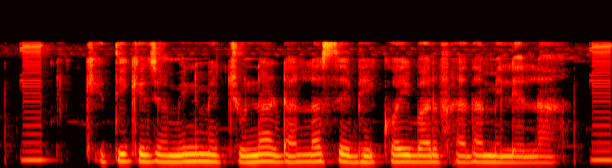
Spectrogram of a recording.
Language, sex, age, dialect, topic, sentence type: Bhojpuri, male, 25-30, Northern, agriculture, statement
